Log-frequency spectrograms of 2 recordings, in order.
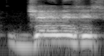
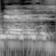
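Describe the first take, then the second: First: The G is soft, as in 'gem'. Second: The G is hard, as in 'go'. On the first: The speaker calls it right. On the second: The speaker calls it wrong.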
